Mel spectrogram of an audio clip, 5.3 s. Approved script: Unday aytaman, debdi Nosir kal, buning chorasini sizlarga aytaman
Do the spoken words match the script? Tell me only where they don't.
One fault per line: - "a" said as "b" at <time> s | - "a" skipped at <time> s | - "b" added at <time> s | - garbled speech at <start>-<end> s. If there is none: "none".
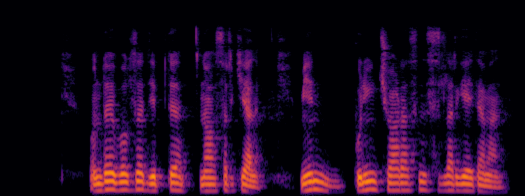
- "aytaman" said as "bo‘lsa" at 1.2 s
- "men" added at 3.1 s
